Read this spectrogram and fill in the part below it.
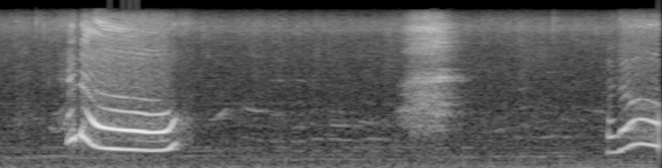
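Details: Newly adopted yellow-naped amazon talking a little to its owner indoors: two loud, rich harmonic word-like calls that rise, then slide down and level off, with a soft hissy burst between them.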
